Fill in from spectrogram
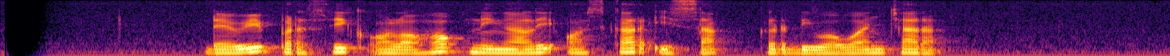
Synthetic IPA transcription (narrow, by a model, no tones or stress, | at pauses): dɛwipərsikʰɔ̰lɔɦɔk̚niŋaliʔɔskarḭsakːɨrdiwawaɲt͡ʃaɾa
